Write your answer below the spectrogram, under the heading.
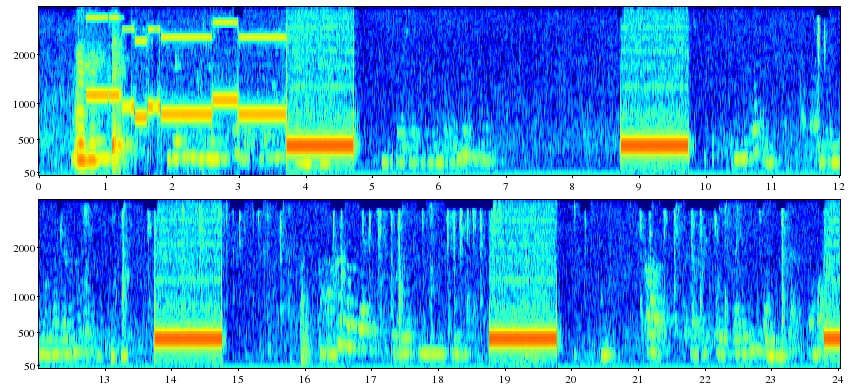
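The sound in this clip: A telephone ringback tone sounds while a call is being connected. Brief electronic tones open, then a steady mid-pitched beep repeats five times, about a second each at even intervals, with faint murmuring between the beeps.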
